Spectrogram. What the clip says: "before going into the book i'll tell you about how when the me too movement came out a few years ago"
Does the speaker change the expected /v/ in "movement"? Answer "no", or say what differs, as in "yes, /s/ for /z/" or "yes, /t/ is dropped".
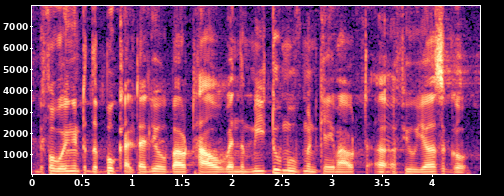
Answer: no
